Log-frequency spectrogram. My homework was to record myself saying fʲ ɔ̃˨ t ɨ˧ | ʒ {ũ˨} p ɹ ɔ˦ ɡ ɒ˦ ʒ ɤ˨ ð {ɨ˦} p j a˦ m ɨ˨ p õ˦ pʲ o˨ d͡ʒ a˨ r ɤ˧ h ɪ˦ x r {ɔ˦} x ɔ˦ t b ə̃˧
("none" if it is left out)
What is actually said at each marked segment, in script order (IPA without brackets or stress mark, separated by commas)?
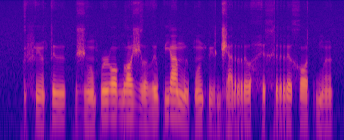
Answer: õ˨, ɨ˧, ə˦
